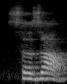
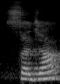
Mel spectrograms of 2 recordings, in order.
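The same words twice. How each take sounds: First: सज़ा with a clear z; with nukta z. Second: सजा said saja, plain j sound. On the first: Teacher contrasts for students: सज़ा with a clear z. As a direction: say सज़ा as saza with z. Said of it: "और सज़ा". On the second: Teacher contrasts for students: सजा with a plain j. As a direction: say सजा with j, no nukta. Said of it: "ज की आवाज़ आती है". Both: Shown as a demonstration.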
